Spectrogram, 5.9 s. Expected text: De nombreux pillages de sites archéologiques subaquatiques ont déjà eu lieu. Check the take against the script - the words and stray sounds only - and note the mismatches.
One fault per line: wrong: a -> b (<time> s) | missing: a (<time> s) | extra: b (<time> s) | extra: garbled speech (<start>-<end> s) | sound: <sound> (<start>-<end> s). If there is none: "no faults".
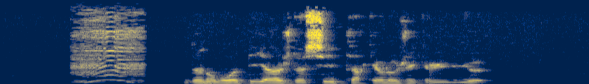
sound: squeak (0.7-1.5 s)
missing: subaquatiques ont déjà (4.3 s)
